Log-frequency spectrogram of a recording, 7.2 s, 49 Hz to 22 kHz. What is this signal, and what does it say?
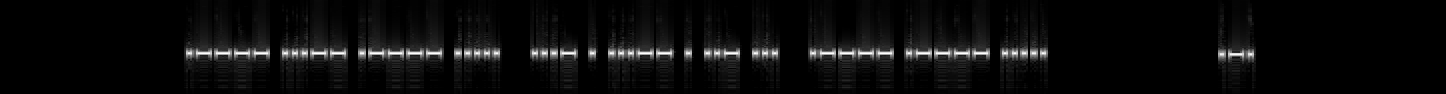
Morse code, heard as a keyed tone, about 50 wpm, 700 Hz. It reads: 1315 VE3EUS 115 R
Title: Worked All Europe DX Contest - QTC Exchange with Repeats - 50wpm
